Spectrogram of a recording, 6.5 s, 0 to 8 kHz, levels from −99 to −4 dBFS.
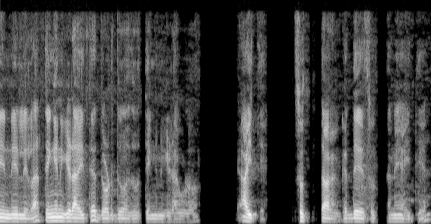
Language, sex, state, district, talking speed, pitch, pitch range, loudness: Kannada, male, Karnataka, Mysore, 130 wpm, 110 Hz, 105-120 Hz, -18 LUFS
